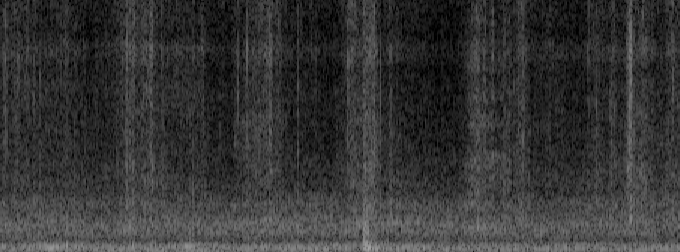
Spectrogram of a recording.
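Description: Faint rustling and soft pressing of a hand on a paper towel laid over a wet disposable diaper during a rewet test, over a steady low background hum, with one sharper tap about three seconds in.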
